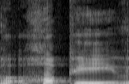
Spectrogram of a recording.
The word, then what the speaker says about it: Hoppe: so eine Hobby, wird er ja ausgesprochen. – Der Hoppe.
